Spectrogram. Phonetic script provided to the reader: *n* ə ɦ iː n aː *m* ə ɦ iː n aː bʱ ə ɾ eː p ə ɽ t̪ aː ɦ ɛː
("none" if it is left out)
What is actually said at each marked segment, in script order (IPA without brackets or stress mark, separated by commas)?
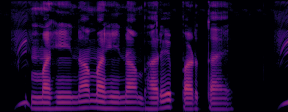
m, m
